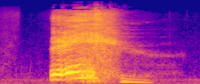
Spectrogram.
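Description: One loud, explosive wet sneeze with a sharp hissy burst that fades into a short voiced tail; an ordinary sneeze.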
